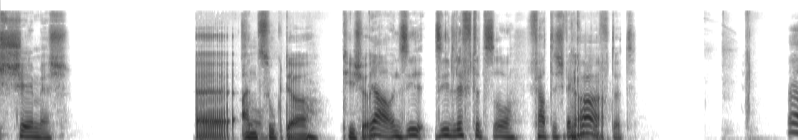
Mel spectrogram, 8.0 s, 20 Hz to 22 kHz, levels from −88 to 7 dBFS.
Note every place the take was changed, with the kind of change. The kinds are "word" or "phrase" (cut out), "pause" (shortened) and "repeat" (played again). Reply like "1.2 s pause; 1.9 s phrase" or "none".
3.3 s pause; 4.4 s word; 4.8 s word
